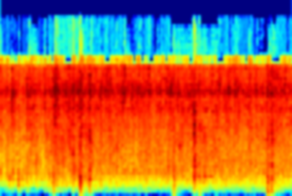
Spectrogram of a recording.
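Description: Onion sizzles continuously in a pan over a medium flame, with several sharp spatula taps and scrapes standing out at irregular intervals over the steady frying hiss.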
